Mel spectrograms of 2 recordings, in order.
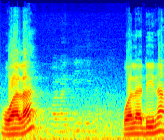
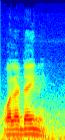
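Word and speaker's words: وَالِدَيْنِ: hai Hai berisik bacanya walla walla Dina atau walidaini Ya udah Assalamualaikum walet Day night yang betul walidaini hahaha apa tanda nasob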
